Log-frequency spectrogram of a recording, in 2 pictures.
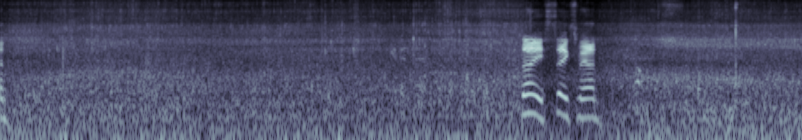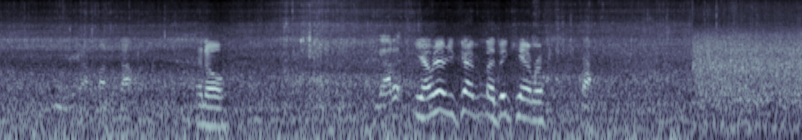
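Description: Fast water rushes and churns loudly.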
